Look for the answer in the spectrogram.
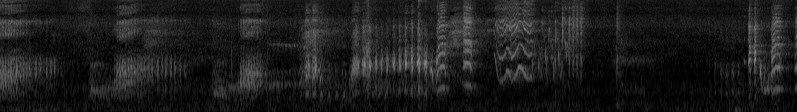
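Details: Courting male lyrebird, found in the Dandenongs, running through his varied repertoire for a female: buzzy rattling bursts, a fast run of clicking pulses, warbling looped whistles, then quiet before a final burst of sharp downward notes.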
